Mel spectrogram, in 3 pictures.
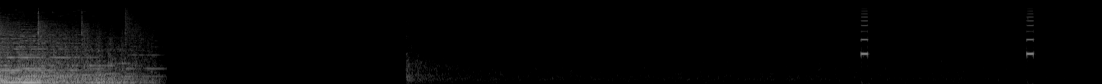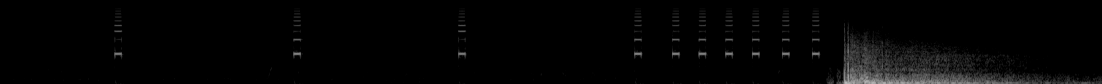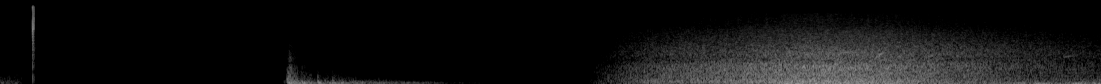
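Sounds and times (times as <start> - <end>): electronic timer beeps: 17.4 - 19.3
loud explosion: 19.4 - 22.2, 24.9 - 26.2.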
